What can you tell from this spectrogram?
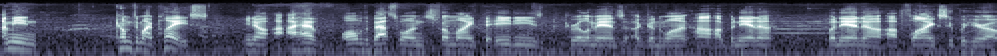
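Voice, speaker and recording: Talking at a moderate pace with long, frequent pauses, a man has a bright, sharp tone in a dry sound with no echo and light background noise. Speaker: actor playing awkward suitor. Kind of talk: scripted dialogue. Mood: nervous, awkward, eager. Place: garden.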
